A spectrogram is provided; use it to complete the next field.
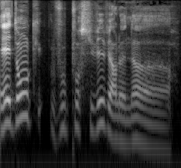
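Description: A man with an eastern French accent speaks with very wide pitch swings on a very clean recording with a silent background. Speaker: game master and podcast host. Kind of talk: reading aloud a gamebook; casual live-stream chat. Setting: live stream with chat.

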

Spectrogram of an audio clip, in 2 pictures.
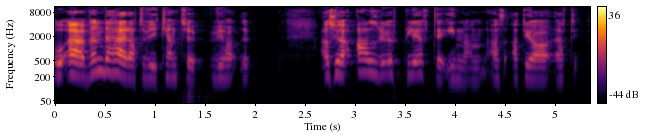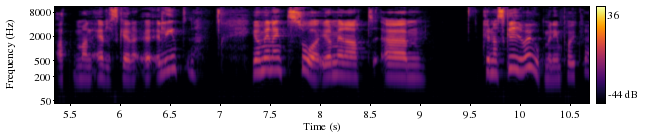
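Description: In a very clean recording with a silent background, a woman with a fairly high voice and lively intonation speaks at a fairly quick pace, leaving long, frequent pauses. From Iraqi family background. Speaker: musician. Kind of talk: casual chat. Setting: studio.

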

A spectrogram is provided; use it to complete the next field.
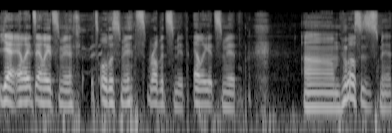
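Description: With an Australian accent, a man speaks at a fairly slow pace and fairly high pitch, keeping his intonation fairly even while his loudness swings widely. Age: 30s. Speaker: podcast co-host. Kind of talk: casual chat.

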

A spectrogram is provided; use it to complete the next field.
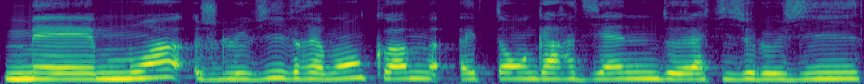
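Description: A woman speaks very slowly at a fairly high pitch, her tone dark and mellow. The recording is very clean, with a silent background. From France. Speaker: midwife. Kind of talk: testimony.

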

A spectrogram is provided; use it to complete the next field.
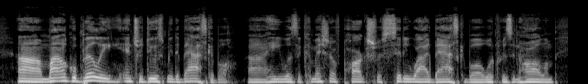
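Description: A man's medium-pitched, somewhat breathy voice, very fast, hardly any pauses, fairly even intonation. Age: 30s. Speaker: basketball reporter. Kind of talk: radio interview.

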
